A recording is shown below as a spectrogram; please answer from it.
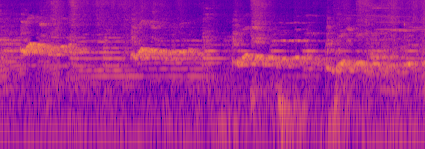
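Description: Quiet background music: a slow melody stepping down over four long notes, about one a second, over a sustained backing.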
